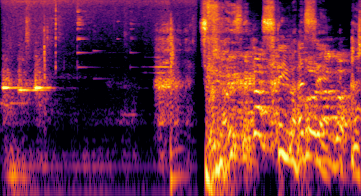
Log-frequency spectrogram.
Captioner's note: Doraemon's ringtone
